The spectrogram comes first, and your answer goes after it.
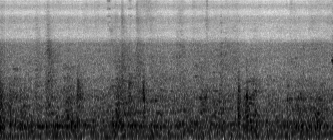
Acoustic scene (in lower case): restaurant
